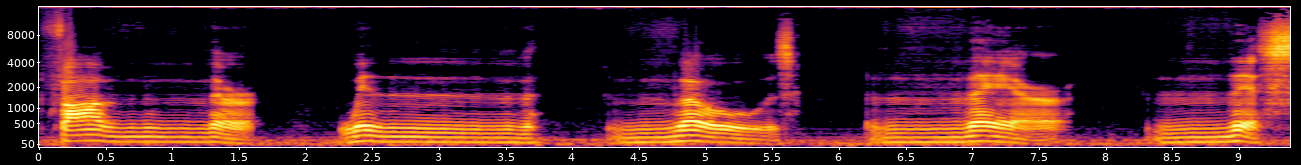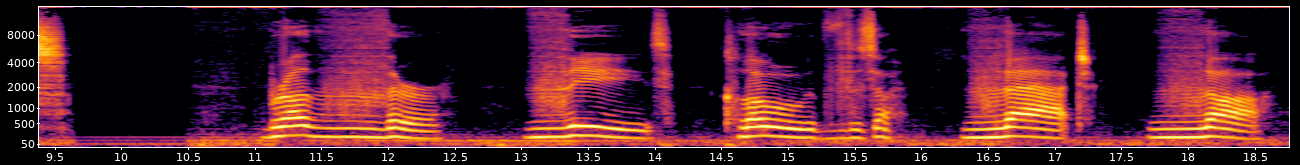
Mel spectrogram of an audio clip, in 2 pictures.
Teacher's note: slip the rim of the tongue between the teeth and sing feeling a buzz or vibration feel that vibration on the tongue outside the teeth you've got · The voiced tongue point to teeth fricative th. The vibrant sound of the voiced th has a quality much like that of the v.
